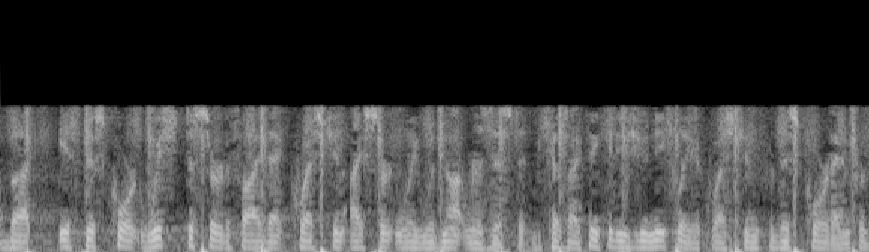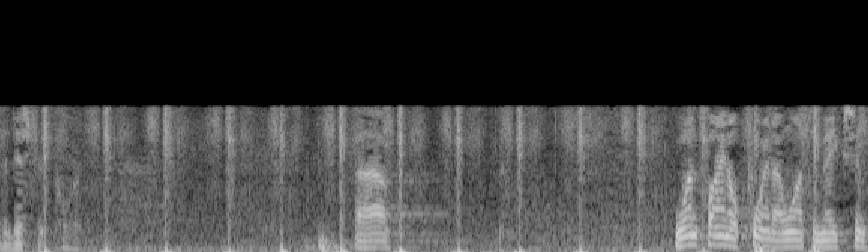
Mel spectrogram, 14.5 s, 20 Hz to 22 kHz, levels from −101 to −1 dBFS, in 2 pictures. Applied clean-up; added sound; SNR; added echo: none; Rattle (instrument); 4 dB; none.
